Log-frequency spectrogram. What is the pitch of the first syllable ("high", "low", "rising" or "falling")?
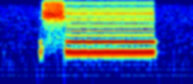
high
